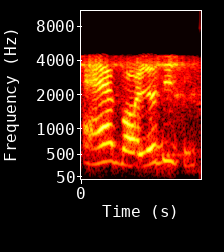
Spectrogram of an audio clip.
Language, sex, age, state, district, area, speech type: Bengali, female, 18-30, West Bengal, Alipurduar, rural, conversation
